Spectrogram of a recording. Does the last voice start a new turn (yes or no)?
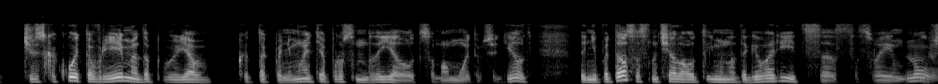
no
